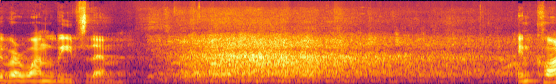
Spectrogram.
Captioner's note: laughter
